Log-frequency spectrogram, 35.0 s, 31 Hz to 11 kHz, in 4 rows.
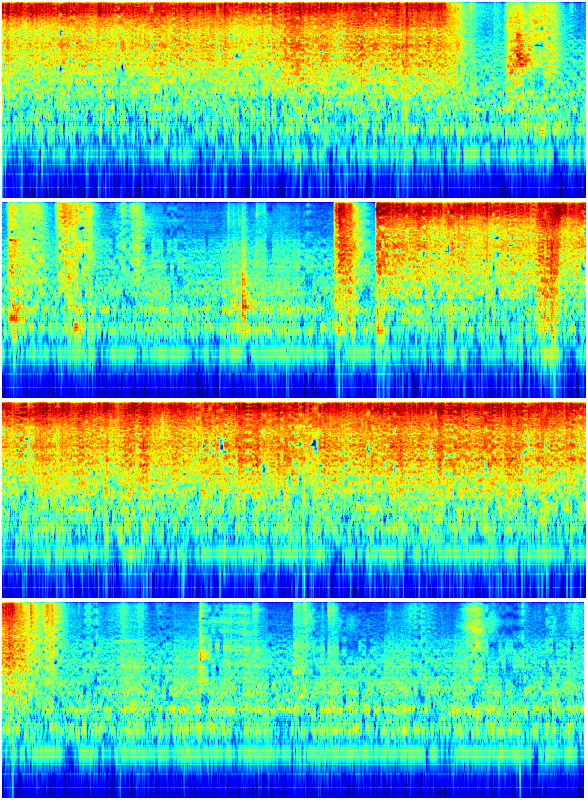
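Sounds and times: welder arc crackling: 0.0s - 7.2s, 13.8s - 27.3s.

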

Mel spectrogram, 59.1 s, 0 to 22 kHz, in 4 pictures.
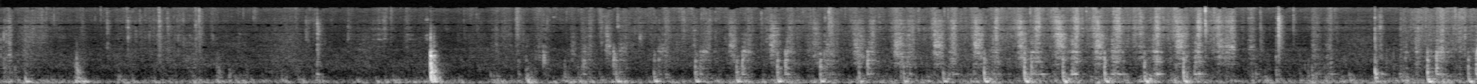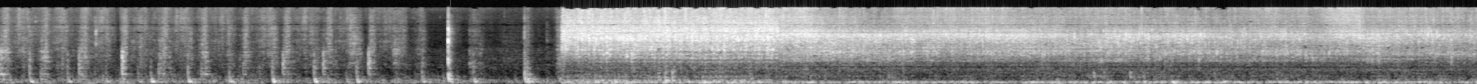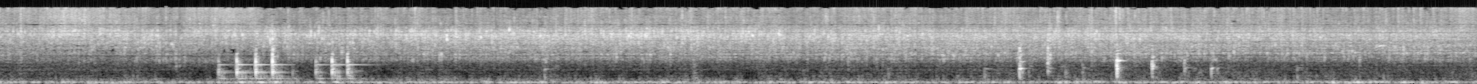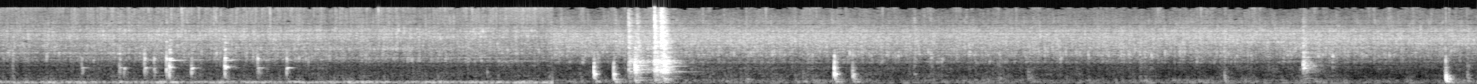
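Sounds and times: food frying in a pan: 5.2s - 12.4s, 20.4s - 59.0s.

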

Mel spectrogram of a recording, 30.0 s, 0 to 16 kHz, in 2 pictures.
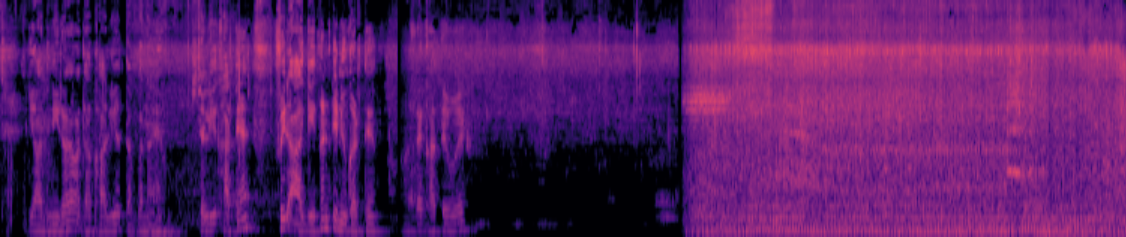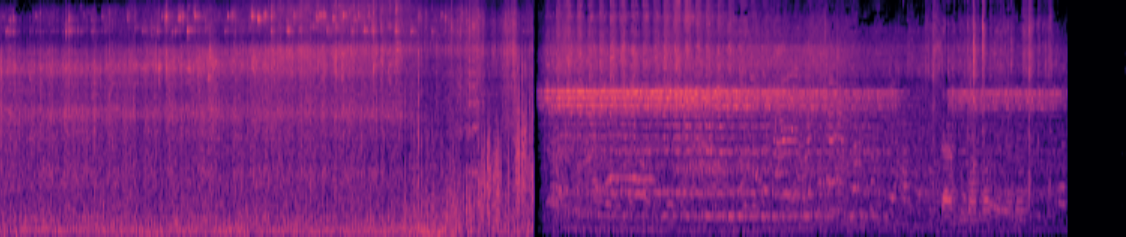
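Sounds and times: vehicle and road noise: 9.1s - 29.2s.

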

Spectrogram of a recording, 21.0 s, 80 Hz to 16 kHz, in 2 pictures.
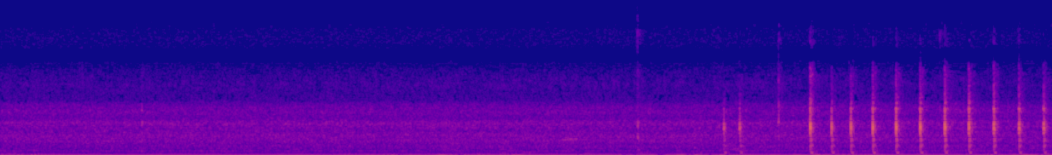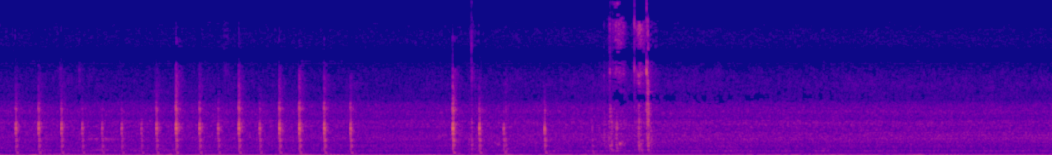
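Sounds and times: rapid mechanical ticking: 7.2s - 14.2s, 15.0s - 17.0s.

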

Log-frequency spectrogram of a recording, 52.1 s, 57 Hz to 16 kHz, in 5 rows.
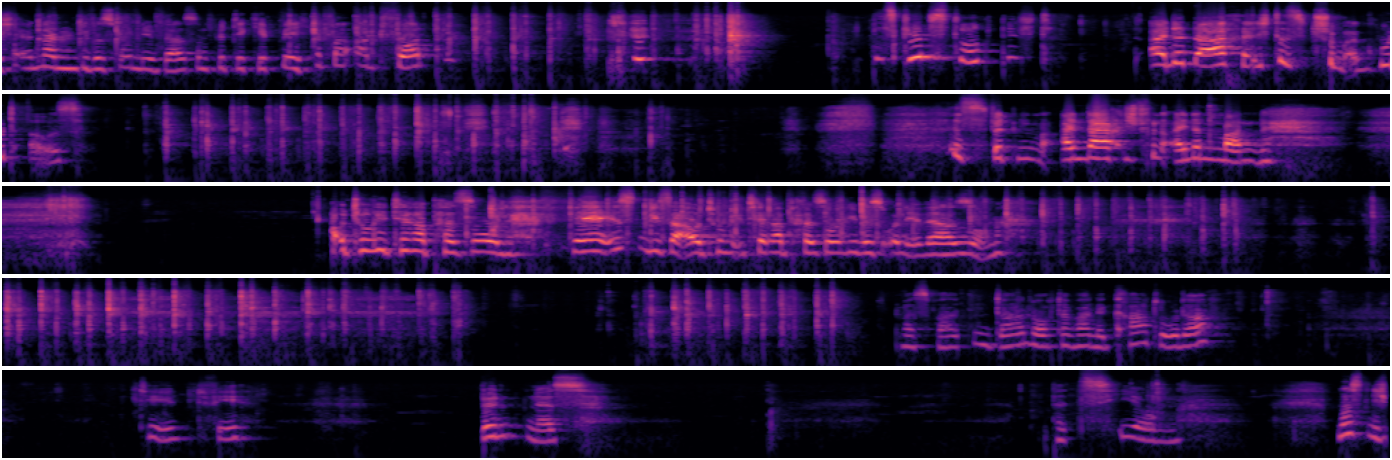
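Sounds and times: cards being shuffled: 0.0s - 6.8s, 11.4s - 15.7s, 24.1s - 30.4s, 31.0s - 37.9s, 40.5s - 43.2s.

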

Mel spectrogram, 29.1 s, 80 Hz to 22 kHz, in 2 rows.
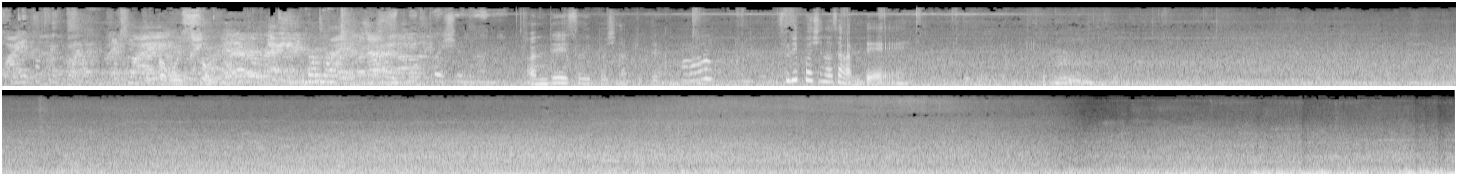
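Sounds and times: passing cars: 0.0s - 29.0s
vehicle going by: 17.3s - 26.1s.

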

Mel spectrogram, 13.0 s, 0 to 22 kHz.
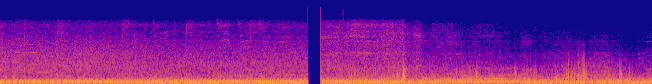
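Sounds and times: motorcycle engine running: 0.0s - 13.0s
wind noise on microphone: 6.9s - 13.0s.

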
